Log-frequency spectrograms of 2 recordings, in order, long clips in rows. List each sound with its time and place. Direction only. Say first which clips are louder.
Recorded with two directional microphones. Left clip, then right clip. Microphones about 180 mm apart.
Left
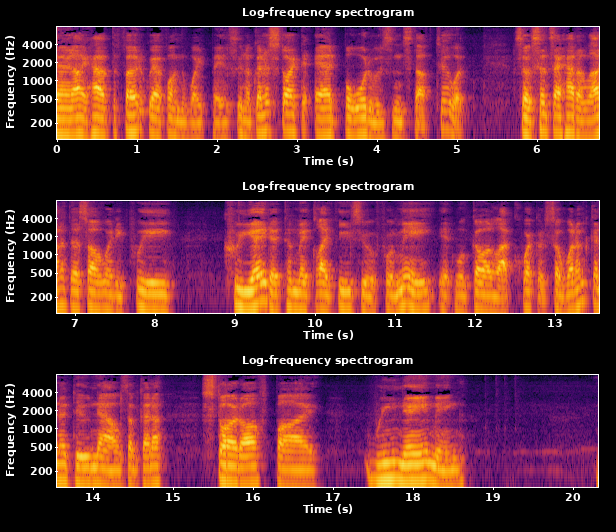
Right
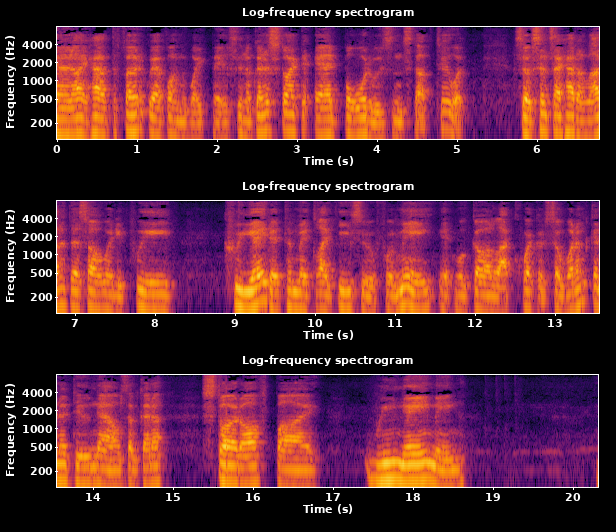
0.0 s speech: left 6 dB; 40° left (ahead or behind)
